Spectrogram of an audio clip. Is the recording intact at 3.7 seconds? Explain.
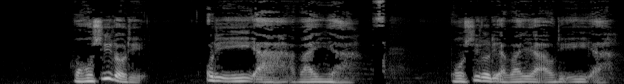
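No, MP3 compression damage runs through the whole clip, including 3.7 s. Short of bits, the encoder likely zeroed weak frequency lines that flicker on and off between frames, so the speech sounds watery and swirly, with chirpy sibilants and smeared onsets, as fits roughly 48 kbps.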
